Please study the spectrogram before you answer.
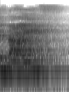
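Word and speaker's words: knife: ऐसे जैसे नाइफ, नाइफ में के साइलेंट होता है, लेकिन इसमें कोई साइलेंट नहीं होता है।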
